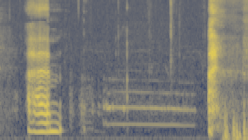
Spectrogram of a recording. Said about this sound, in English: Pause for chicken noise.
